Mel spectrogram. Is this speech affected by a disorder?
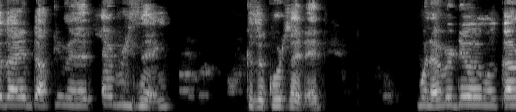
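Yes: cerebral palsy.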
